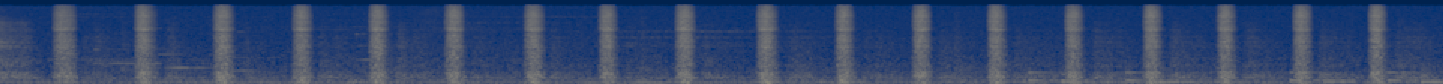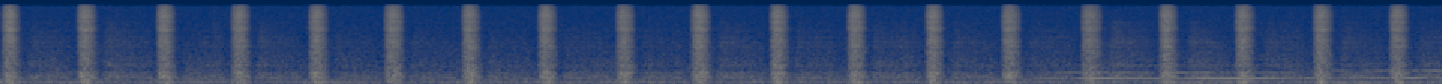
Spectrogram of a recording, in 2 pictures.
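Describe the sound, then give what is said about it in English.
Forceful Kapalabhati yoga breathing: many short, sharp nasal exhalations in a fast, steady, evenly spaced rhythm. They sound fairly quiet and come alone, without talk. “And we'll do the Kapalabhati here for the purification. So big inhale.”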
